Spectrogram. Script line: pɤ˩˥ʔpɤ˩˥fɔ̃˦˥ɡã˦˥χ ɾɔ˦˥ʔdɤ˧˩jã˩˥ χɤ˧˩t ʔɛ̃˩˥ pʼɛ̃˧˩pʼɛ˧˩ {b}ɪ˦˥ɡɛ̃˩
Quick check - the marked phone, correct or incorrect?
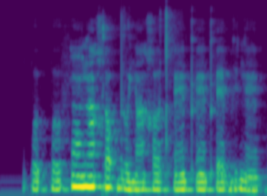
correct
